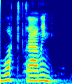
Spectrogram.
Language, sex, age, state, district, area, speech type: Kashmiri, female, 45-60, Jammu and Kashmir, Kupwara, urban, read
